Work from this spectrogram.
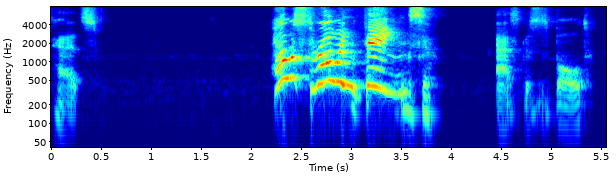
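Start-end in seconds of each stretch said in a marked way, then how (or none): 2.2-3.7 high, slow, very loud protest; indignant cry. Acted. Missus Bold as earth falls on heads, high indignant cry. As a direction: call out slowly in a high scolding voice.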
